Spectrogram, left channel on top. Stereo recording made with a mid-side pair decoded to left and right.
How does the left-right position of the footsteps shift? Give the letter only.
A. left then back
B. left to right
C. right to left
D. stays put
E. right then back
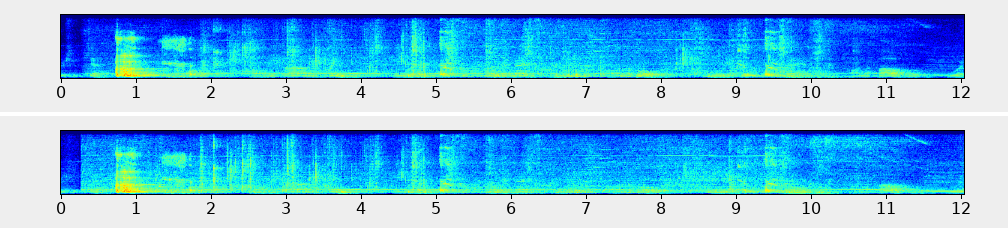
C.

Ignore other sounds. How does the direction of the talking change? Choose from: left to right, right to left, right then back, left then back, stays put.
stays put.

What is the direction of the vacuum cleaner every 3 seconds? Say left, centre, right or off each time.
right, centre, centre, right.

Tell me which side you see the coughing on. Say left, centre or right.
centre.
